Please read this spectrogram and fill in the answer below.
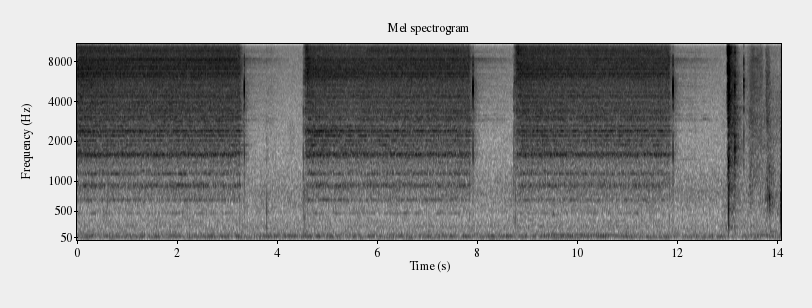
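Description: Compressed air hissing into a car tire through a tire inflator's chuck on the valve stem, in three bursts of about three seconds with short pauses between, as the pressure is topped off. Near the end a sharp click and brief puff of air as the chuck comes off the valve.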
